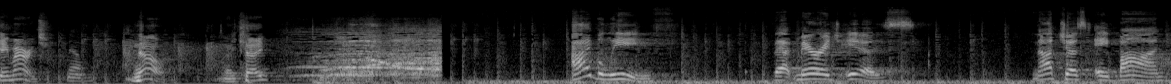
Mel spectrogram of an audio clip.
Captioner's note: crowd booing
